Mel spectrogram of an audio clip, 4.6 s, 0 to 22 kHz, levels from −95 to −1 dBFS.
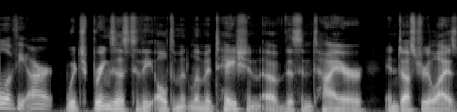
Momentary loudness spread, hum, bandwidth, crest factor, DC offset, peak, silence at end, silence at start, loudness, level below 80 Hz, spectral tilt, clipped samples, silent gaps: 6 LU; none; 13.5 kHz; 18 dB; under 0.1%; -14 dBFS; 0 s; 0 s; -31 LUFS; -48 dBFS; -5.5 dB/octave; under 0.1%; none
